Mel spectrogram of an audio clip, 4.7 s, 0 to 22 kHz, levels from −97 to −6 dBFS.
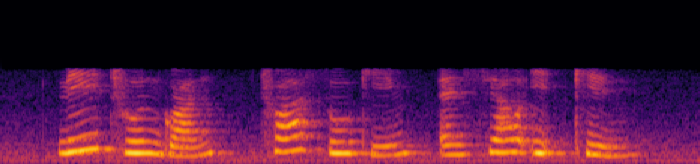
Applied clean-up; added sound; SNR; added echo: none; none; none; none.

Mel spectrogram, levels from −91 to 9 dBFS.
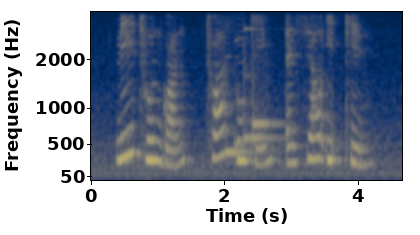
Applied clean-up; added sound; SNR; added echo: none; Ringtone; 6 dB; none.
